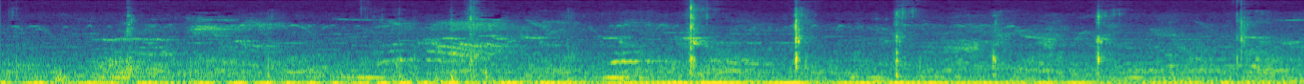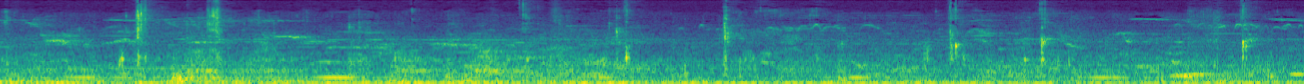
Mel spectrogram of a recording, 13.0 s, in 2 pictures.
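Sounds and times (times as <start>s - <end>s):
person chewing: 3.4s - 8.5s.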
